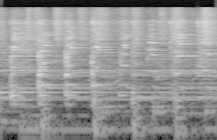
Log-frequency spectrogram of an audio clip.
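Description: Javanese gamelan accompanying a jaranan dance: ringing metal keyed instruments and drums struck in a quick, even rhythm of about four strokes a second.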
